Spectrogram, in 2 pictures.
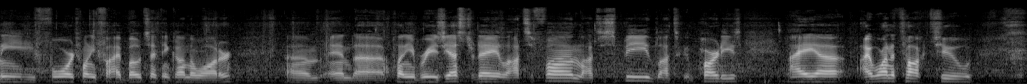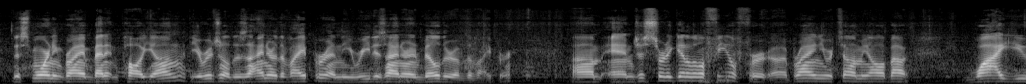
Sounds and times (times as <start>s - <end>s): Speech: 0.0s - 15.4s, 16.0s - 19.4s, 20.0s - 20.5s.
